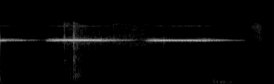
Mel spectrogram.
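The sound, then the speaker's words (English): A smoke detector emits a shrill, high-pitched electronic tone in a few long pulses that swell and dip, with a brief higher blip at the end. The tone is faint and heard alone. “No, it's your smoke detector. Yeah, I think that was my smoke alarm. Yeah, the battery maybe needs replacing.”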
